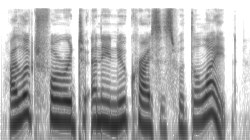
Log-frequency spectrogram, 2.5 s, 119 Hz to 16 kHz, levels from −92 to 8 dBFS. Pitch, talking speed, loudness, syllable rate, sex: 225 Hz, 215 wpm, -16 LUFS, 6.3 syllables/s, female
